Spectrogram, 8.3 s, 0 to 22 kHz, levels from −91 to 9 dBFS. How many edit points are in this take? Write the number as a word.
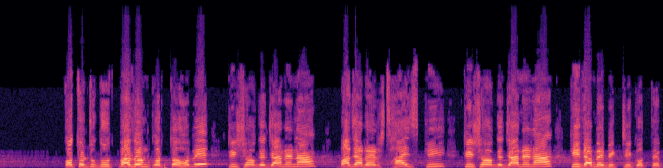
zero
